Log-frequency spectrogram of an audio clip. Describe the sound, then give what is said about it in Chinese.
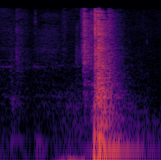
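A door being shut: a brief swinging rustle leads into a single heavy, low thud with a short rattling tail. “这个时候他突然把门关上”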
